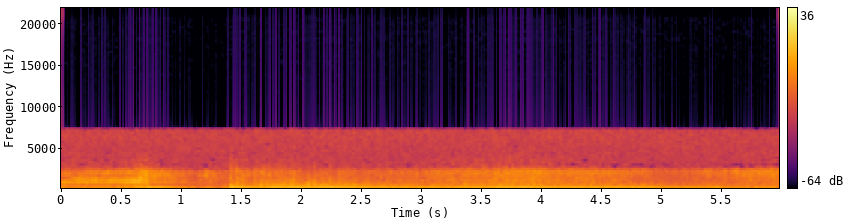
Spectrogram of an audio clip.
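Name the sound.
retro rockets firing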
